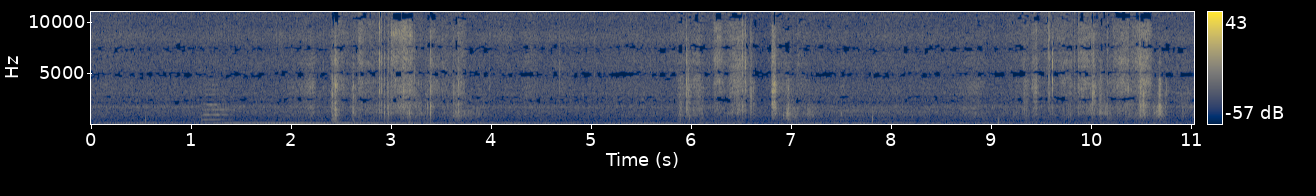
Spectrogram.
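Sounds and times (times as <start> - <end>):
steady low hum: 0.0 - 11.0
paper pages rustling: 2.0 - 4.8, 5.7 - 8.0, 8.6 - 11.0.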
